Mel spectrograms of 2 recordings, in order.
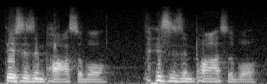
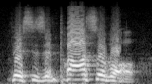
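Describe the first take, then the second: First: Said in the usual way. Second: Higher, louder burst of disbelief; exasperated shout. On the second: Real, not acted. Player fed up with land draws, exasperated shout. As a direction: burst out loudly, pitch jumping up.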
